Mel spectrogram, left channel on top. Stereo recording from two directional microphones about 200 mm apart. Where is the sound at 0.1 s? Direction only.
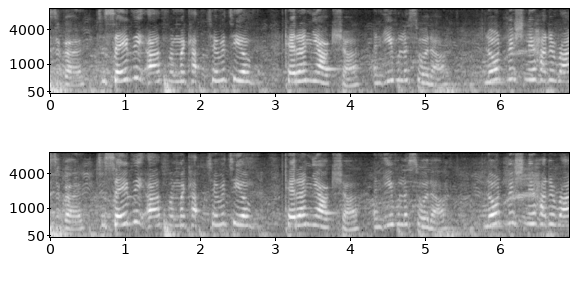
30° right (ahead or behind).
